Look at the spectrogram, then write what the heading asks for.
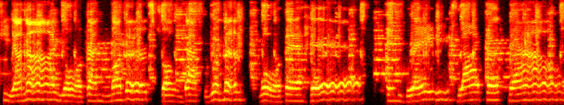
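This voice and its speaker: A woman's voice: mid-range voice, very slow. A woman performing a children's sing-along, chanting rhythmically. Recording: dull sound under clear music. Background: music.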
